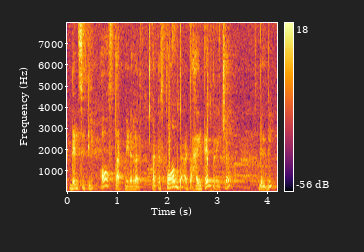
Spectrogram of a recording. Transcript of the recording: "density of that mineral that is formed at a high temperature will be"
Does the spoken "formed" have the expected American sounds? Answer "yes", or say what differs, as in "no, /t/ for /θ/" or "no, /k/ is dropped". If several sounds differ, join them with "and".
yes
